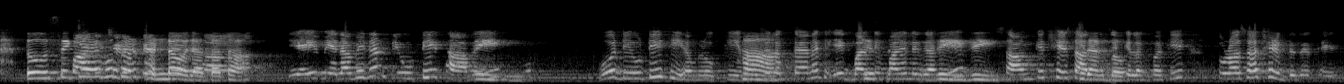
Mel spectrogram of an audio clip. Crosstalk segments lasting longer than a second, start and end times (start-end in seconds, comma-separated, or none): 0.7-2.4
